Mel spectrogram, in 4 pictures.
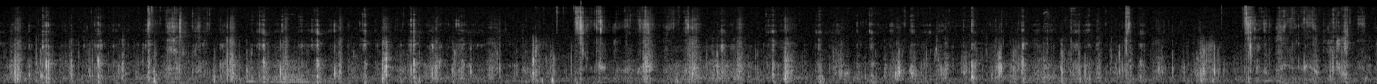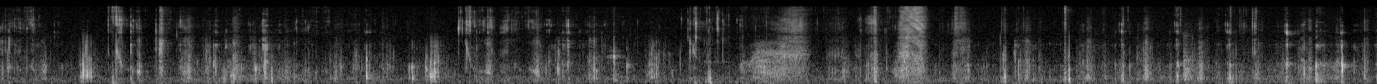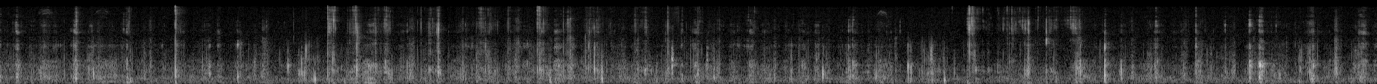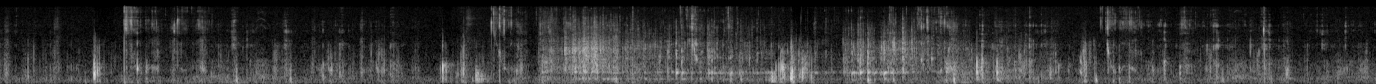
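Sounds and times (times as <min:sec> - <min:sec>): sipping from a cup: 0:02.3 - 0:03.4, 0:21.2 - 0:23.4, 0:46.6 - 0:51.6.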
